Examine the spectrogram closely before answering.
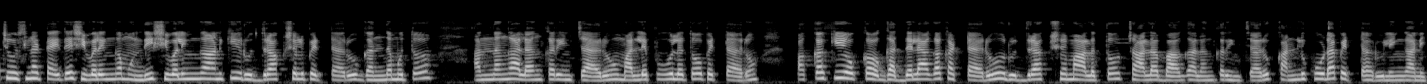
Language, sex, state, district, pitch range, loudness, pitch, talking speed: Telugu, female, Telangana, Nalgonda, 210-255 Hz, -18 LUFS, 230 Hz, 105 wpm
